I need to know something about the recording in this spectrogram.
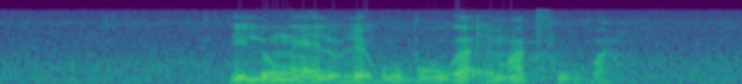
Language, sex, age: Swati, male, 19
